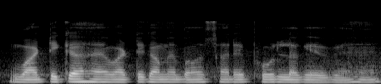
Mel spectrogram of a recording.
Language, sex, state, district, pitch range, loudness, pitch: Hindi, male, Bihar, Purnia, 110-115 Hz, -23 LUFS, 115 Hz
